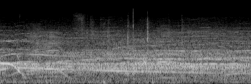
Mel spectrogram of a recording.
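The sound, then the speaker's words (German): A large crowd of 5,000 to 10,000 people cheers continuously outdoors on Hamburg's Rathausmarkt in dreary, wet weather as King Charles and Camilla step onto the town hall balcony, a dense wash of many voices shouting and whooping together at steady, fairly loud volume, with a few higher cries rising above the roar. “Jubel, als sie zusammen mit Bundespräsident Frank-Walter Steinmeier und Bürgermeister Peter Tschentscher auf den Rathausbalkon traten”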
